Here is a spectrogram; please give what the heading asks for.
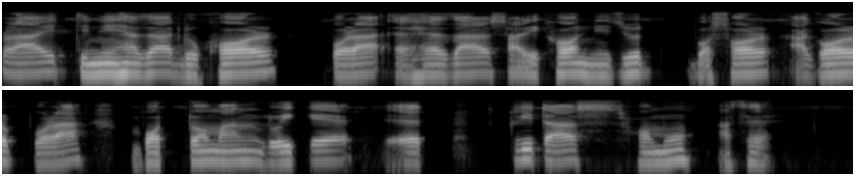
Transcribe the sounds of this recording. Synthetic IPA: pɹajtiniɦɛzaɹdukʰɔɹ | pɔɹaɛ̰ɦɛzaɹsa̰ɹḭkʰɔnizut̚ | bɔ̰sɔɹa̰ɡɔɹpɔɹa | bɔɹtɔmanlojkɛ | ɛ | kɹitasxɔmuh | a̰sɛ

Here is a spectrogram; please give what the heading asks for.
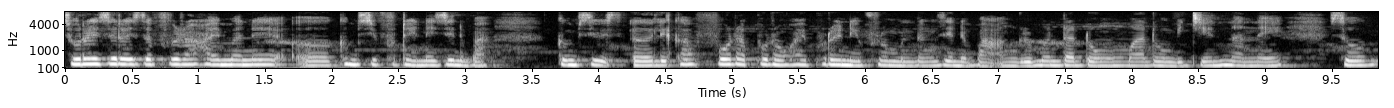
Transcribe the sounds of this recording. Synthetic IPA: sɔɾajzɯɾajzapʰɯɾaɦajmanekʰɯmsipʰutajnajzeniba | kʰɯmsilekʰapʰɔɾapʰuɾawɦajpʰuɾanepʰuɾamɯndɯŋzenibaa̰ŋɡɾimɯndadɔŋmadɔŋbidinːanaj | sɔ

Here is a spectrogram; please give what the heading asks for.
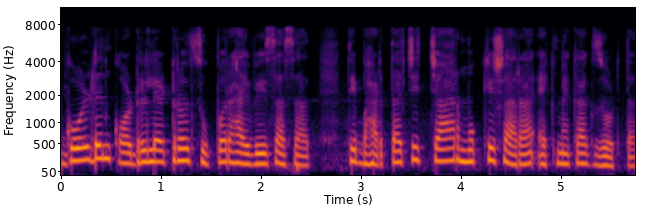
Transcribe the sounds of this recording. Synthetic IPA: ɡolɖənkwɔɖɾilɛʈɾəlsupəɾɦajʋesasat̪ːebʱaɾt̪at͡ɕit͡ɕaɾmukʰjəɕaɾaʔɛkmɛkakd͡zʱoɽt̪at̪

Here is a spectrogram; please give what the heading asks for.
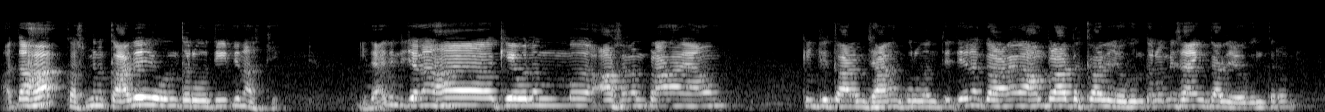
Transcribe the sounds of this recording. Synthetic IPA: ɐ̰t̪aɦɐkɐsminkaːleːjoːɡɐnkɐɾoːt̪̬iːt̪inast̪ʰi | ḭd̪a̰ːd̪int̪d͡ʒɐnaːɦɐkeːʋɐlɐmaːsɐnɐmpɾaːɽaːnjaːʋɐm | kint͡ʃikaːɾɐmd̪ʱjaːnɐmkuɾʋɐnt̪it̪eːnɐkaːɾɳenaɦɐmpɾaːt̪ɐkːaːlejoːɡɐnkɐɾoːmisaːjɐŋkaːlejoːɡɐnkɐɾoːmi

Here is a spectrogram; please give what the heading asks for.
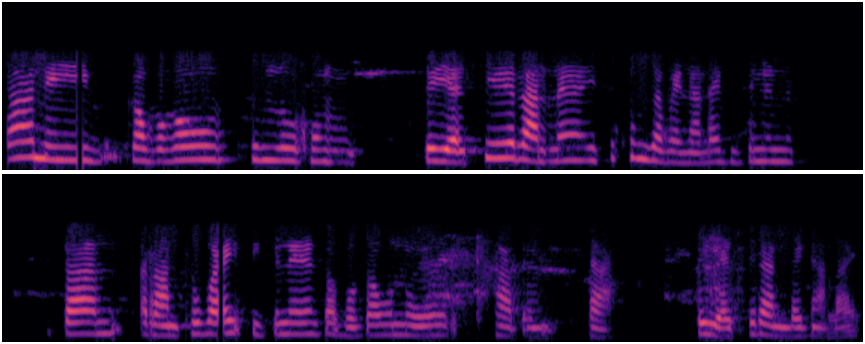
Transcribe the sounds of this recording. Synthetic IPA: tanɯjɡawbaɡawsʰɯmzukʰɔm | tɯjasiɾanːɯisikʰɔmzabajnalajbizɯnɯ | taɾantʰɔbajbizɯnɯɡawbaɡawnɔtʰadɯŋsa | tɯjasiɾanbajna̰la̰j

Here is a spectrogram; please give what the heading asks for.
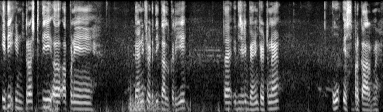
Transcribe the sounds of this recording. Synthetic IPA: ɪd̪iːʔɪɳʈɾəsʈd̪iːaːpneː | bɛːnpʰɪʈd̪iːɡəlkəɾieːt̪ɛ̃ːʔɪd̪iːd͡ʒeːɽiːbɛːnɪpʰɪʈnɛː | oːʔɪspɾəkaːɾnɛː

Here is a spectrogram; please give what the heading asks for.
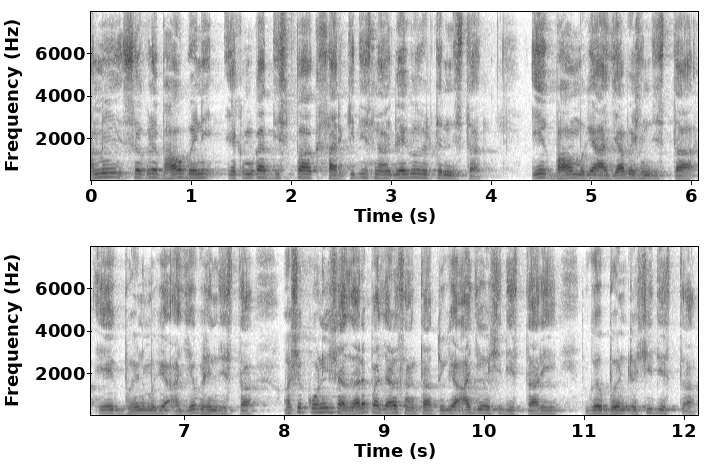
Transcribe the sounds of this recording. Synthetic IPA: amisəɡɭebʱawbʱəniekməɡad̪ispaksaɾkiːd̪isnabeɡʋəɡʱəɽt̪əɾind̪ist̪at̪ | ek̚bʱawməɡʱead͡ʑabəd͡ʑʱind̪ist̪aek̚bʱəɳməɡʱeʔad͡ʑebəɕind̪ist̪aəɕẽkoɽ̃isɦəd͡zaɾepad͡ʑaɭəsãŋɡt̪at̪ːuɡɛʔad͡ʑiəɕiːd̪ist̪aɾit̪uɡebʱəɳʈəɕiːd̪ist̪a

